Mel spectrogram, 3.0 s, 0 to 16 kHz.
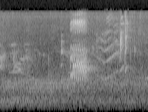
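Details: Woodpecker, from a backyard with downy and red-bellied woodpeckers foraging for insects on a willow tree in 2022, gives one short harsh rolling burst mid-clip over steady background hiss, with thin whistled notes from other birds around it.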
